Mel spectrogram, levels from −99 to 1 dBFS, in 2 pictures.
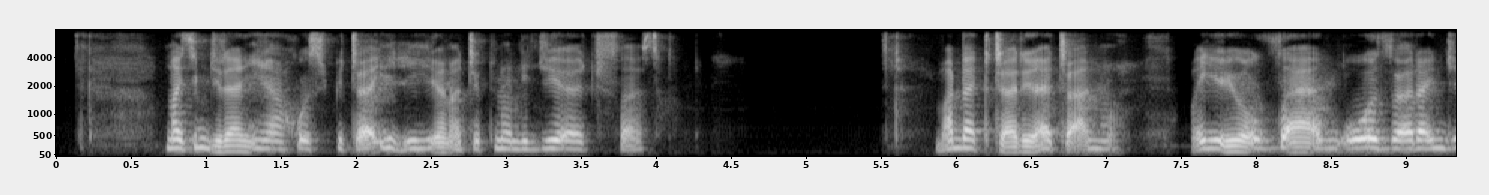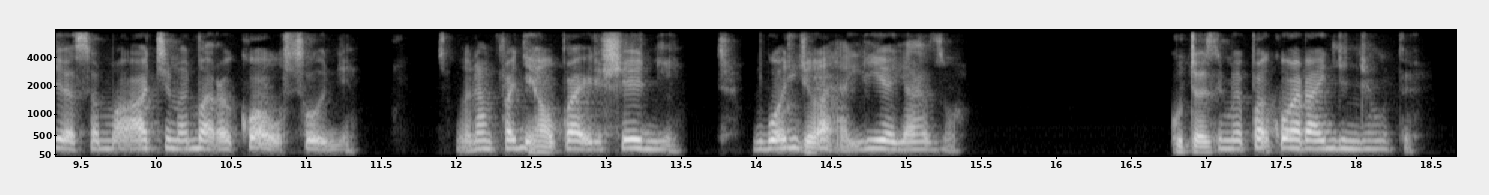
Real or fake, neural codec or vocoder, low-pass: fake; autoencoder, 22.05 kHz, a latent of 192 numbers a frame, VITS, trained on one speaker; 7.2 kHz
